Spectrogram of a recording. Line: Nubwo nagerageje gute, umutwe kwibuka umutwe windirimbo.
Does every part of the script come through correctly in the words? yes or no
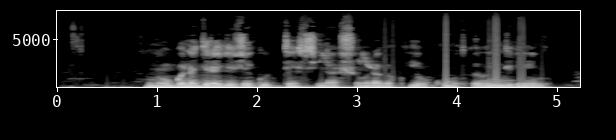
no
